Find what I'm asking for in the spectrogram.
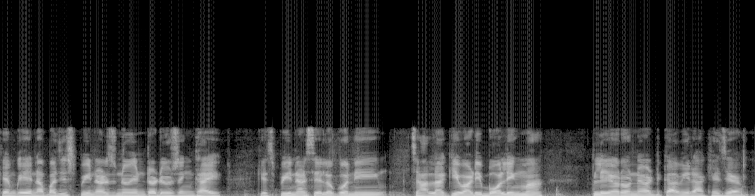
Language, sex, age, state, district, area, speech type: Gujarati, male, 18-30, Gujarat, Surat, urban, spontaneous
